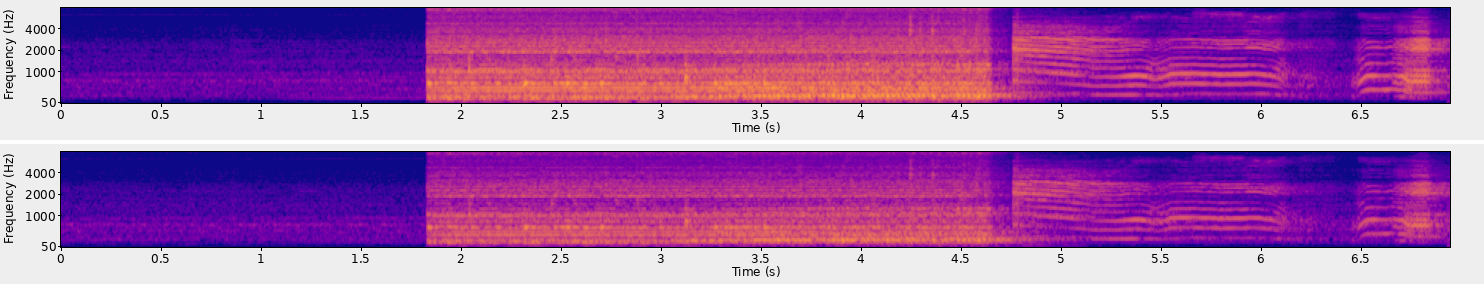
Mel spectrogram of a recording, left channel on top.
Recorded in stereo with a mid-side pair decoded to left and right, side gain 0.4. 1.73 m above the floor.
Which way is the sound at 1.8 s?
70° left.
